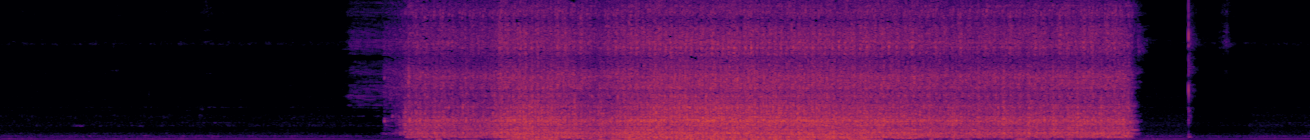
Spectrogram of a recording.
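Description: Zigzag sewing machine stitching a satin-stitch embroidery fill, running continuously for about seven seconds from about four seconds in, then stopping abruptly. Before it starts there is only a faint low hum.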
